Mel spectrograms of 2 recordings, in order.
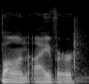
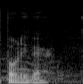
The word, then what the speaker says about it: Bon Iver: I'm seeing people tweet right now. Is that really how you pronounce it? Bon Iver? – Really? – Just, yeah, they have no idea. They've been saying it wrong for a couple years now.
